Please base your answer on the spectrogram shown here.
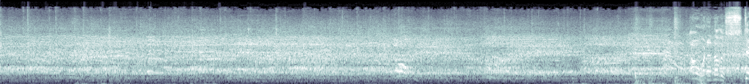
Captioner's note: cheers and applause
